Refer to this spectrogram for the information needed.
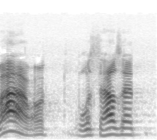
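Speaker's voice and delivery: high, loud, flippant delivery. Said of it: "that kind of little flippant thing".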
